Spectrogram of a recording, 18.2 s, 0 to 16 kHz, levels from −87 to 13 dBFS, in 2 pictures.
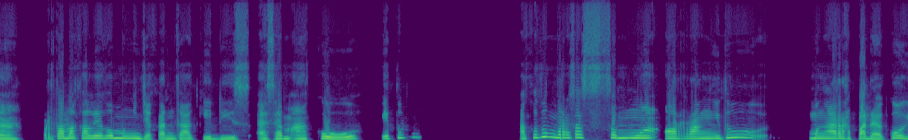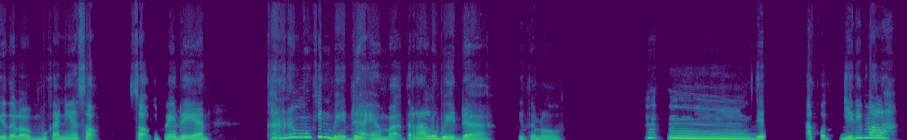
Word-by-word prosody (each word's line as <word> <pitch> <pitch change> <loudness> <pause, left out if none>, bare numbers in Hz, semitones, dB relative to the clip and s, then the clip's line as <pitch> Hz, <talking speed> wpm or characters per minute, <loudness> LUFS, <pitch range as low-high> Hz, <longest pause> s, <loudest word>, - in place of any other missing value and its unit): Nah, 200 -2 +2 0.2
pertama 265 +3 +1
kali 270 0 +3
aku 280 - +2
menginjakkan 230 -8 +2
kaki 205 0 -2
di 185 +1 -3
s - - -12
SMA-ku, 210 +1 +2 0.2
itu 310 +5 -2 1.2
aku - - -3
tuh 425 - +5
merasa 335 +1 +3
semua 290 -2 +2
orang 255 0 +2
itu 335 +4 -1 0.5
mengarah 260 -1 +2
padaku 245 +3 +2
gitu 185 -3 0
loh, 160 0 0
bukannya 210 +5 -3
sok 225 0 -1 0.3
sok - - -2
kepedean. 195 -5 0 0.6
Karena 290 +8 -1
mungkin 375 - +1
beda 220 +4 +1
ya, 205 -3 -2
Mbak, 155 +2 -4
terlalu 235 +3 +2 0.2
beda 155 -3 -2 0.3
gitu 195 0 -6
loh. 160 -3 -7 0.9
Mhm, 255 -6 +1
jadi 205 0 +2 0.3
takut 255 +1 -4
jadi 235 +6 +1
malah, 300 -3 +2
245 Hz, 125 wpm, -19 LUFS, 200-275 Hz, 1.2 s, tuh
